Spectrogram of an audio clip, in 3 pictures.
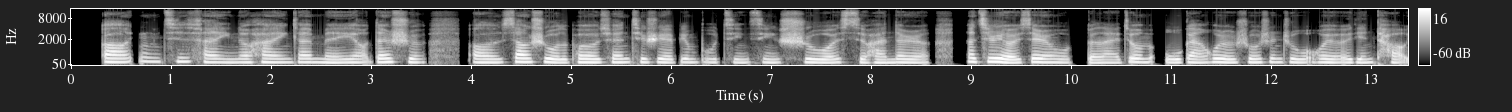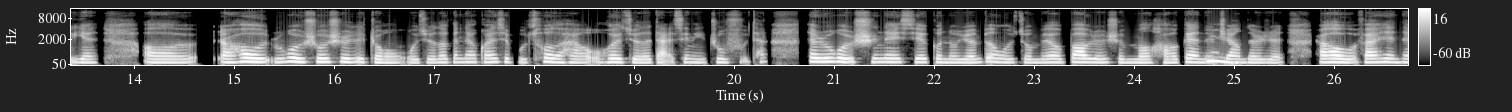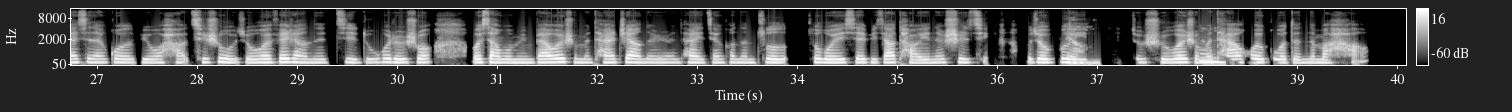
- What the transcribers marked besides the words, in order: none
- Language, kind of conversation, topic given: Chinese, advice, 我总是容易被消极比较影响情绪，该怎么做才能不让心情受影响？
